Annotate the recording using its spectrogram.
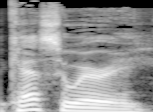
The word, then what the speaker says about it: cassowary: cassowary. Did I say that right? – That's right. The cassowary.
